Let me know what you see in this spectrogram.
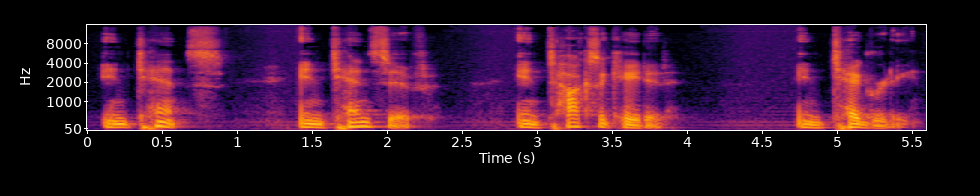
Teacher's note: We have the stress after the NT. We pronounce the T like a pure T.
